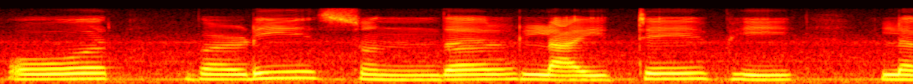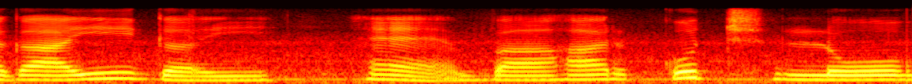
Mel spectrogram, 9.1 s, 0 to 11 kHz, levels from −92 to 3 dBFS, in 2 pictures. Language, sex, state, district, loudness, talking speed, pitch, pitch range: Hindi, female, Chandigarh, Chandigarh, -15 LUFS, 70 wpm, 190 Hz, 175-205 Hz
